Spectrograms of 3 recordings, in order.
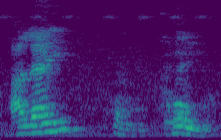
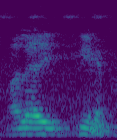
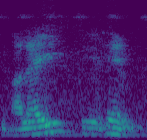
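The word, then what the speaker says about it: عَلَيْهِمْ: Okay, so for tajweed reason we pronounce it this way, alai him, not alai whom, alai him. It's easy to pronounce alai him because the ya sound is the sound of kasra here.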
